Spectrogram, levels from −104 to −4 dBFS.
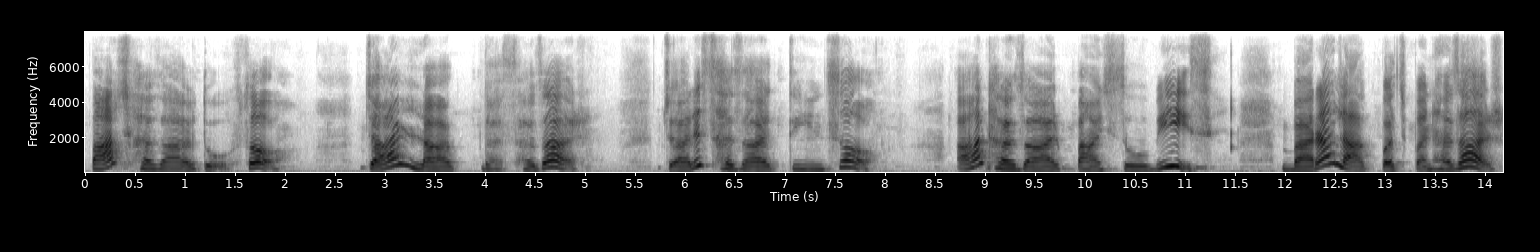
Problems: none marked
